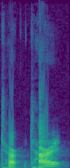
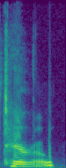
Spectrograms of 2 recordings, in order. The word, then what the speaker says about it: tarot: cards uh uh like tarot card turret turret yeah like that word like fortune teller cards it's tarot tarot those things I can't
